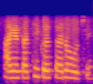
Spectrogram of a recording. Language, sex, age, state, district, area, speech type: Odia, female, 18-30, Odisha, Jajpur, rural, conversation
